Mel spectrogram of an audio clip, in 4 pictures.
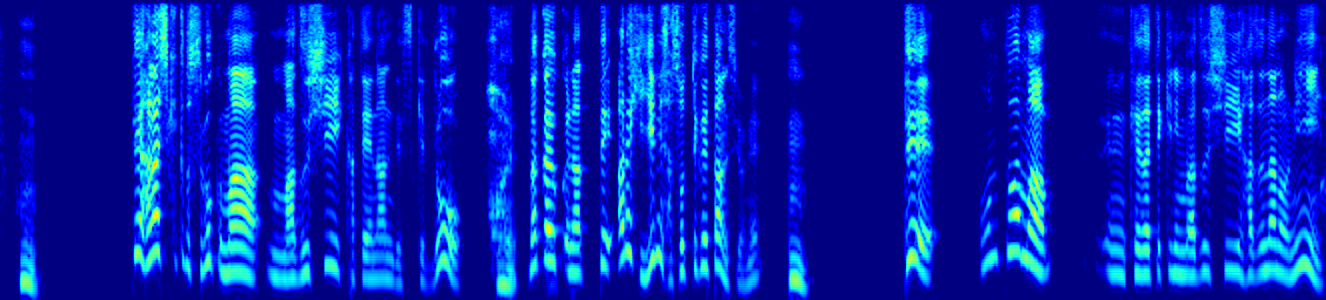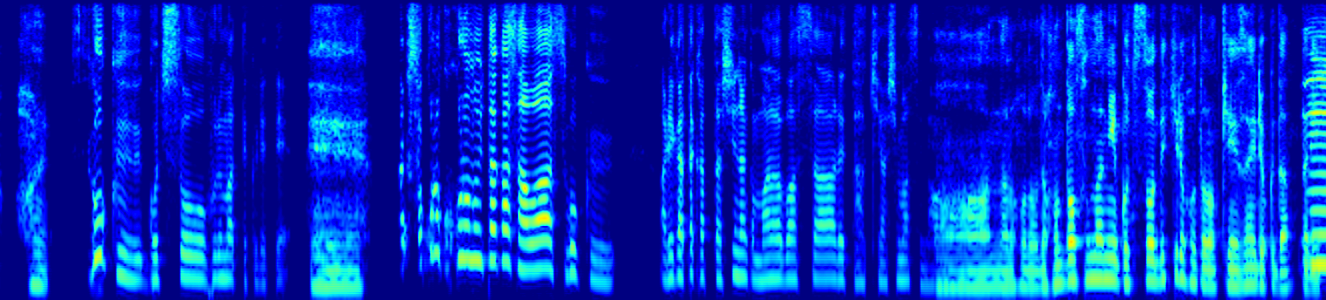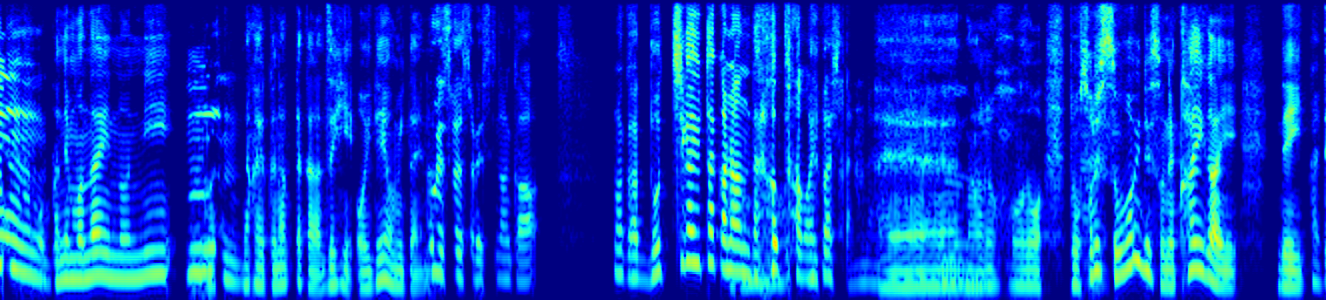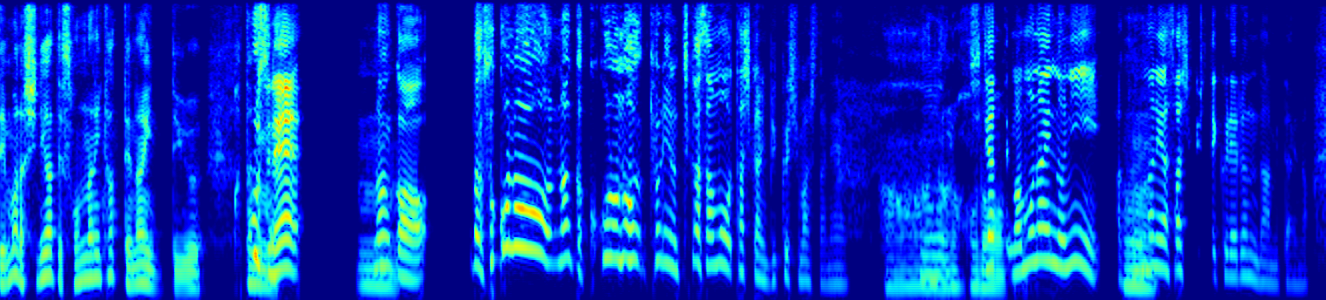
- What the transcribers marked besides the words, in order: other noise; laughing while speaking: "なんだろうとは思いましたね"
- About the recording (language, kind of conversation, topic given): Japanese, podcast, 一番心に残っている旅のエピソードはどんなものでしたか？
